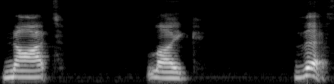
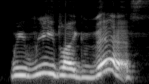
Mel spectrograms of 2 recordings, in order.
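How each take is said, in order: First: Robot-like word-by-word delivery; choppy word-by-word reading. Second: Said in the usual way. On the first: Shown as a demonstration. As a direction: read "not like this" with long pauses between each word. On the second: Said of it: "reading like we talk".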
